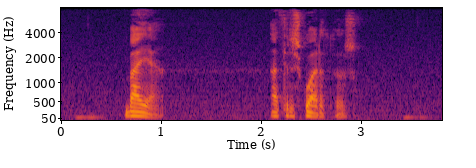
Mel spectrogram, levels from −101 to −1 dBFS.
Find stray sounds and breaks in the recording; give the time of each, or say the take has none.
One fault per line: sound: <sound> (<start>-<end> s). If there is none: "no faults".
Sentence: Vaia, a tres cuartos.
no faults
